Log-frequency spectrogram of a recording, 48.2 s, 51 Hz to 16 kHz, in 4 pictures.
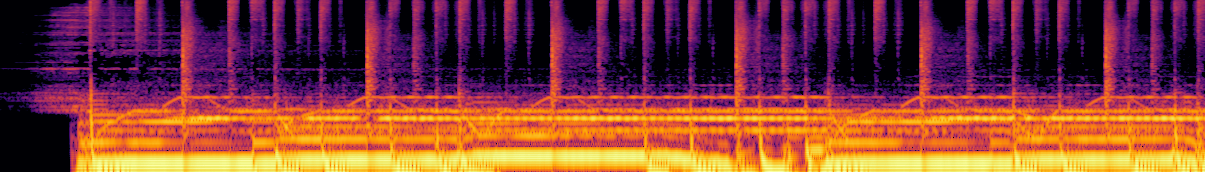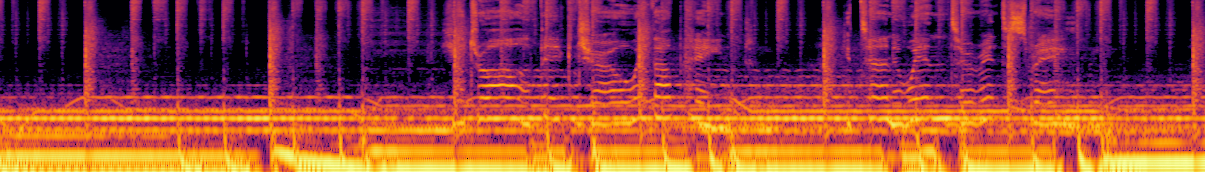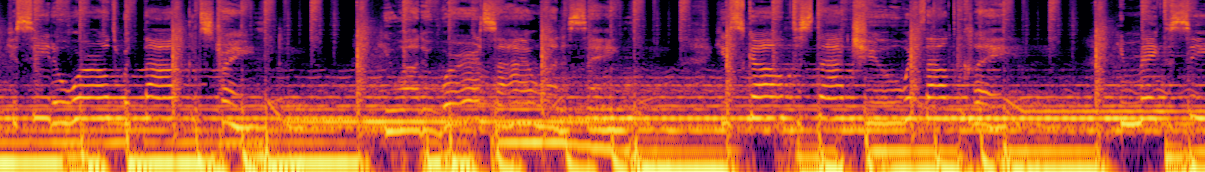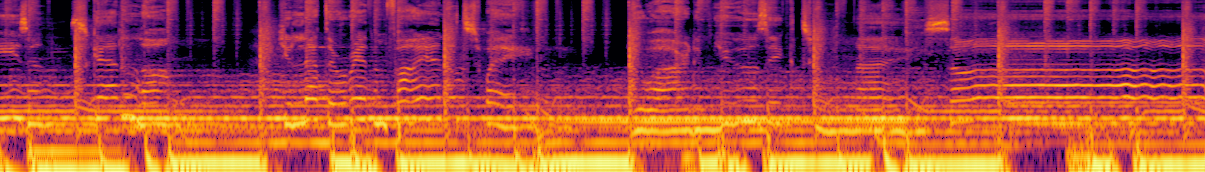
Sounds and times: Music: 0:00.0 - 0:48.2.

